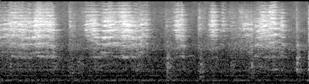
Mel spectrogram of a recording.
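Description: A spoon scrapes and stirs a thick flour roux in a pot for chicken gravy, with soft rhythmic rasping and light metallic clinks, close and quiet, with no voices.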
